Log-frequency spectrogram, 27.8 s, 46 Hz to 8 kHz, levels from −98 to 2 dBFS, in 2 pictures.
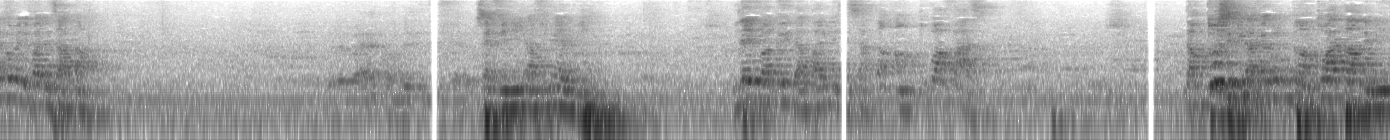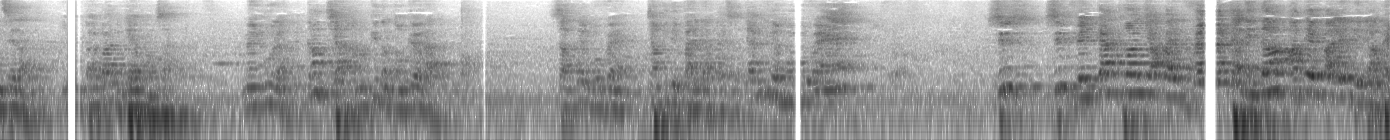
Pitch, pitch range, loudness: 120 Hz, 100-165 Hz, -30 LUFS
